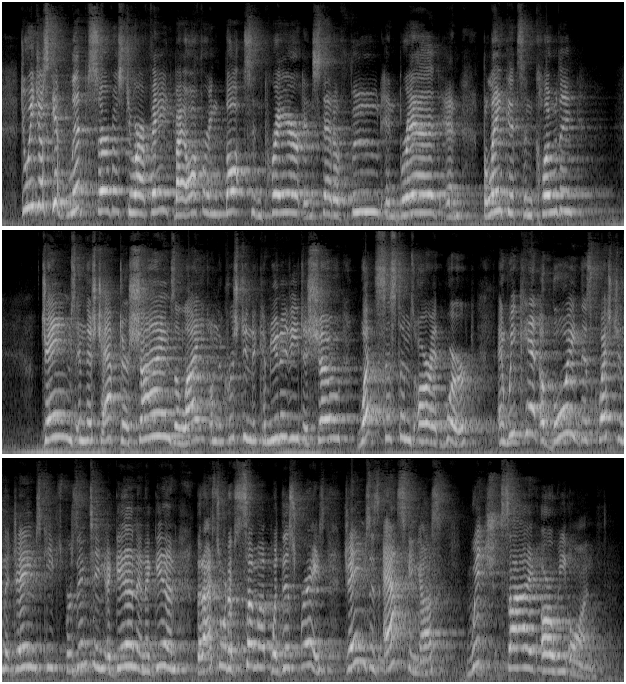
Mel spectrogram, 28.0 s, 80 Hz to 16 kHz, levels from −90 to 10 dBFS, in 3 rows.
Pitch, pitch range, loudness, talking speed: 310 Hz, 280-330 Hz, -19 LUFS, 155 wpm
